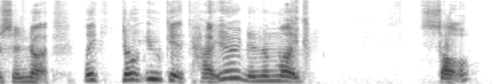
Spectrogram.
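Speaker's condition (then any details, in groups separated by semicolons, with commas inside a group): Cerebral palsy, severe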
